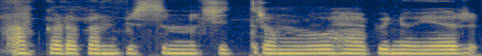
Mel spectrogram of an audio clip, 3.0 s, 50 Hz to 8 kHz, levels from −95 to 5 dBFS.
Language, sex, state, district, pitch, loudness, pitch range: Telugu, female, Andhra Pradesh, Sri Satya Sai, 205 Hz, -14 LUFS, 200-210 Hz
